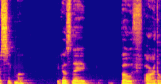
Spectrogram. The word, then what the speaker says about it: sigma: greek alphabet it's the letter s and it's pronounced sigma um pronounced sigma it's a capital sigma this is a lowercase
